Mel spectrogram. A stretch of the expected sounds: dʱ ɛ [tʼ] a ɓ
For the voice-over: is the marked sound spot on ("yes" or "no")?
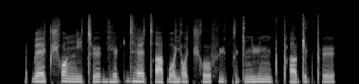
yes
